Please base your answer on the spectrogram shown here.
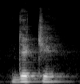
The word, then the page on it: doze: American English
